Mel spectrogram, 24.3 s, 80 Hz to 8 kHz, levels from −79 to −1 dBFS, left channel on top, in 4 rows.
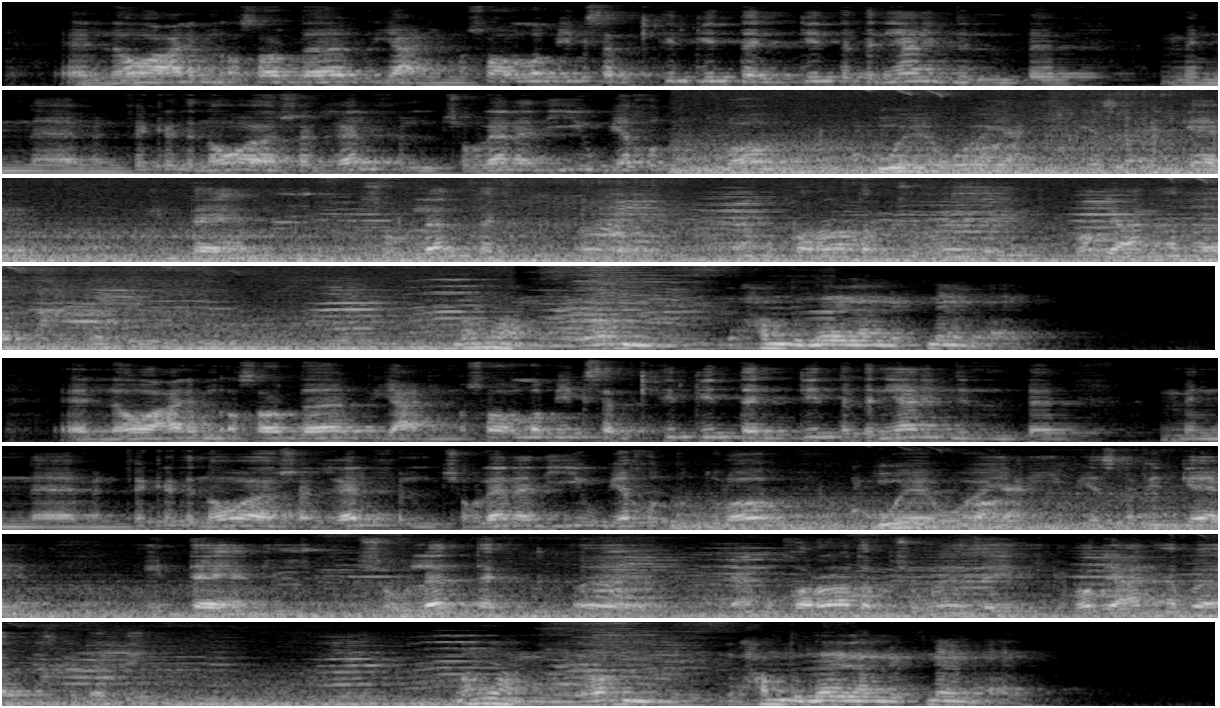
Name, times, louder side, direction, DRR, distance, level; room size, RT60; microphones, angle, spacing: voice 1, 0.3-5.3 5.8-10.0 10.4-12.3 12.8-14.7 15.0-19.0, right 2 dB, 80° right, 2 dB, 2.5 m, -29 dB
sound 1, 9.4-20.8, left 3 dB, 45° left, 0.4 m, -28 dB
voice 2, 10.3-11.1 20.5-23.4, left 1 dB, 50° right, 2 dB, 1.0 m, -26 dB
sound 2, 13.5-16.0 16.3-22.4, left 3 dB, 25° left, 2.3 m, -37 dB
20.5 x 10.5 x 2.3 m, 0.81 s
head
